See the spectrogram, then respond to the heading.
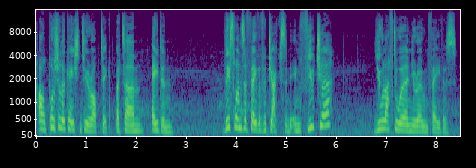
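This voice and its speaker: Chatty underworld contact in a game, pretty high voice for a man, casual, bit hesitant and wry. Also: big pitch swings, moderate pace. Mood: helpful, wry. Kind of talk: video game cutscene acting.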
